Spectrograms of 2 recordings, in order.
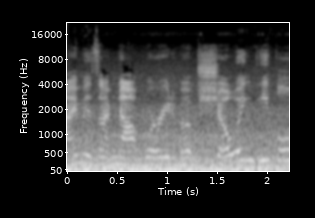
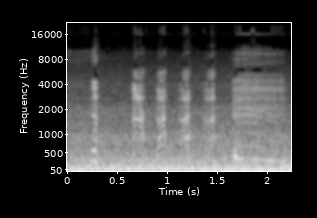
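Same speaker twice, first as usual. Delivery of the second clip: real high-pitched burst of laughter; laughing; 6 semitones higher than usual. Real, not acted. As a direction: break into a run of high giggles. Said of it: "I'm laughing".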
